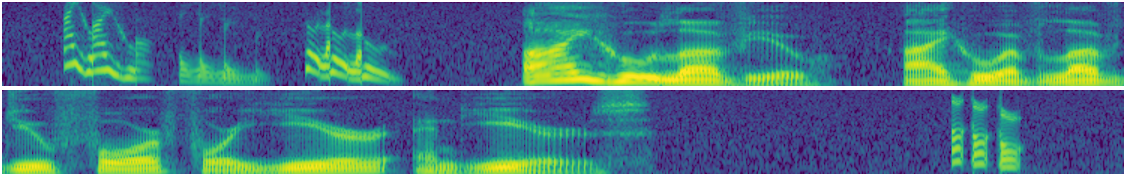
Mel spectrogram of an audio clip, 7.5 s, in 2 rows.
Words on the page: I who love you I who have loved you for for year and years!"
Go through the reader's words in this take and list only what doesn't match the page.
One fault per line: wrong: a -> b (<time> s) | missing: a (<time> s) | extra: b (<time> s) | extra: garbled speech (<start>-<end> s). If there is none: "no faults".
no faults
